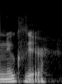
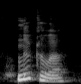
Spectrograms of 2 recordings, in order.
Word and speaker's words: nuclear: I think I'd say nuclear. – Nuclear. – Nuclear. – Uh-huh. – Like new nuclear. Clear. Mm-hmm. Uh-huh. Okay. Yeah, me too. That's exactly. So we're, we're saying it right. yeah, we're saying it right. So the, the incorrect pronunciation is Nukula. Nukula. Nukula. – Is how you're not supposed to say it.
